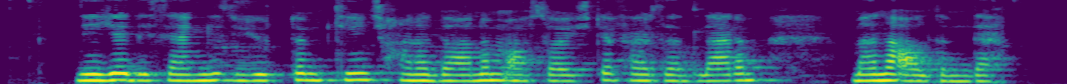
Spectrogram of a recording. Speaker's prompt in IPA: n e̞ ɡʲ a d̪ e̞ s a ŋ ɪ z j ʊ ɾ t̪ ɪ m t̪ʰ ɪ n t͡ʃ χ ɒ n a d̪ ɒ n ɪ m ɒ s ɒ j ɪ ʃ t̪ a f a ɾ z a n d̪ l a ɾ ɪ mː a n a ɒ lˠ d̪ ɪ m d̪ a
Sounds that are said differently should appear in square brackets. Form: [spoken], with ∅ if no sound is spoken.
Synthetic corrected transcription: n e̞ ɡʲ a d̪ e̞ s a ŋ ɪ z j ʊ ɾ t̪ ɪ m t̪ʰ ɪ n t͡ʃ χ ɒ n a d̪ ɒ n ɪ m ɒ s ɒ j ɪ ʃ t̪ a f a ɾ z a n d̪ l a ɾ ɪ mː a n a ɒ lˠ d̪ ɪ m d̪ a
